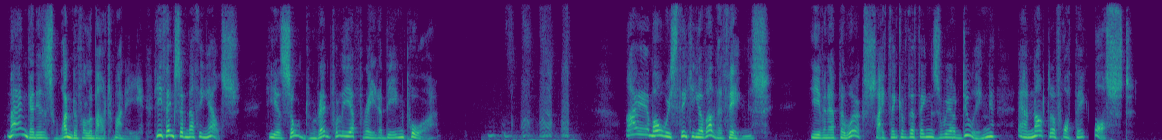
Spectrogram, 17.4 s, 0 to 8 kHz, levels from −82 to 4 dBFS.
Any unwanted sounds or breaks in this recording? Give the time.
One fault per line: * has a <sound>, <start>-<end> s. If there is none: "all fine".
* has a squeak, 7.2-8.8 s
* has a dropout, 16.3-16.4 s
